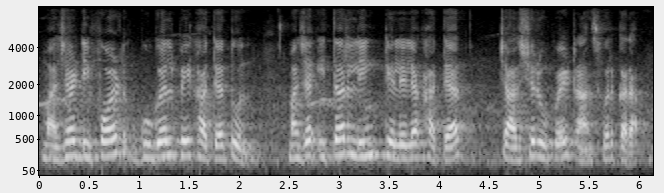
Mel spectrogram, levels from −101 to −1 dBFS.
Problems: none marked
